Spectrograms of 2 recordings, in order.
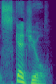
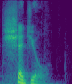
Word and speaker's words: schedule: In American English, it's pronounced schedule. Lots of British people pronounce it that way too, but in the dictionary, it says that the British pronunciation is schedule.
